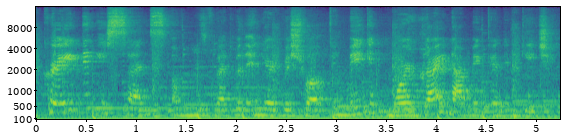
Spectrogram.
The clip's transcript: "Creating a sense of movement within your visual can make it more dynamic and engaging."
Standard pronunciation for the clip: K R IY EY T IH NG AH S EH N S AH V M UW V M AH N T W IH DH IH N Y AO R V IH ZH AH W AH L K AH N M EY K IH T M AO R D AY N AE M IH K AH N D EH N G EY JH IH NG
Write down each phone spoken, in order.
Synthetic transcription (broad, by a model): K R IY EY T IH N AH S EH N S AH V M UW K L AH T W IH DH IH N Y AO R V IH SH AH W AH L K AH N M EY K IH T M AO R D AY N AE M IH K AH N D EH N G EY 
